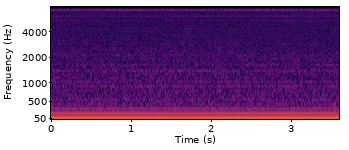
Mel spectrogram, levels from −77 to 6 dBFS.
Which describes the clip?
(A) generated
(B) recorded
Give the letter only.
A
